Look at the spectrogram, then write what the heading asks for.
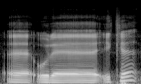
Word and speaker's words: أولئك: وأولئك، خلي بالك الواو ده لا ينطق في المصحف أكنه مش موجود خالص معانا. والمد ده اللي في كلمة أولئك مد واجب متصل، يمد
